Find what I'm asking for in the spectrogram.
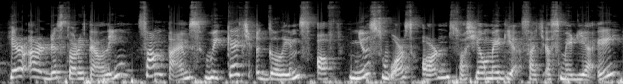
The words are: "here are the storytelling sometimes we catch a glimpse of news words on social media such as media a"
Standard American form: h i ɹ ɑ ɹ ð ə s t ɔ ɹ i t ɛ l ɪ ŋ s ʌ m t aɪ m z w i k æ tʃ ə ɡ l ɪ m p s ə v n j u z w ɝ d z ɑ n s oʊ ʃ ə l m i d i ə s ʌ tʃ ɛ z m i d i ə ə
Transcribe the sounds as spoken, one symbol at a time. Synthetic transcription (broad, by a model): h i ɹ ɑ ɹ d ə s t ɔ ɹ i t ɛ l ɪ ŋ s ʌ m t aɪ m s w i k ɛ tʃ ə ɡ l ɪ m s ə f n j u s w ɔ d s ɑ n s oʊ s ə l m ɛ d i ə s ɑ tʃ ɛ s m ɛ d i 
